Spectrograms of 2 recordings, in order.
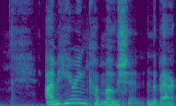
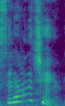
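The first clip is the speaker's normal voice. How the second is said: firm high command; 11 semitones higher, faster than usual. Retold or imitated. Mother orders confused son into the chair, high and firm. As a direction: order him to sit, firmly.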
